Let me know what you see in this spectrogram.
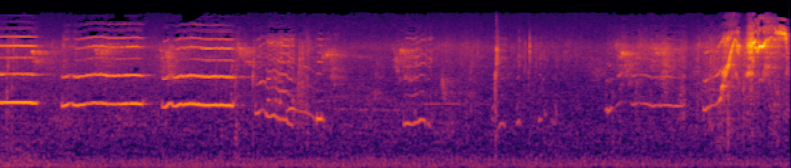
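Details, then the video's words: Baby monkey with a painful eye, crying: long, steady, high whistled wails held for about half a second each, then shorter dipping and rising squeals, over a low background hum. "Supper cries...Baby | Very painful in eye, So pity adorable baby monkey"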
